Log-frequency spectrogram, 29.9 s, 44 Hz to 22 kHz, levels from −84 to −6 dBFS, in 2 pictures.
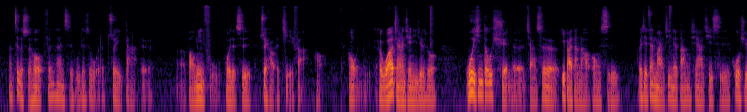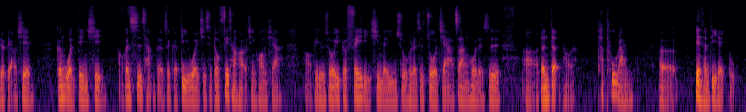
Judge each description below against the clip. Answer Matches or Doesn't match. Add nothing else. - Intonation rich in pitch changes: Doesn't match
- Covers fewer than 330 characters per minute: Matches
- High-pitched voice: Doesn't match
